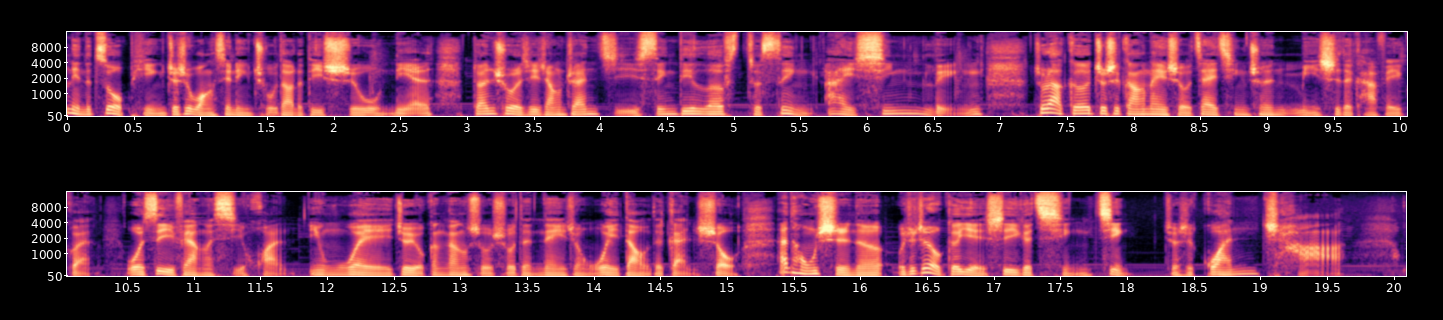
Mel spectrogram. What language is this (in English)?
Chinese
